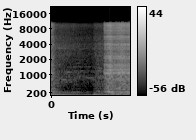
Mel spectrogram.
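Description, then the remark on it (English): Muffled, bass-heavy music played loudly from a car, loud enough to make windows tingle: a steady low throb, with a brighter, fuller wash of sound swelling in after about a second. No one speaks. “That the music is that loud that my windows are like tingling.”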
